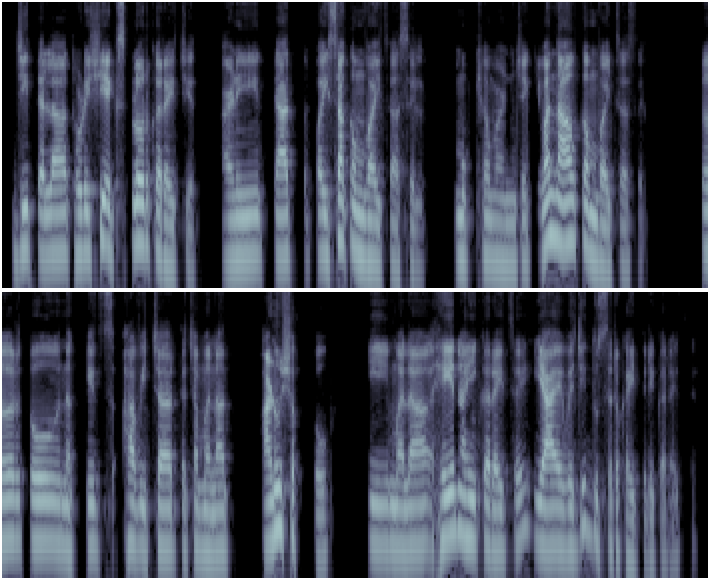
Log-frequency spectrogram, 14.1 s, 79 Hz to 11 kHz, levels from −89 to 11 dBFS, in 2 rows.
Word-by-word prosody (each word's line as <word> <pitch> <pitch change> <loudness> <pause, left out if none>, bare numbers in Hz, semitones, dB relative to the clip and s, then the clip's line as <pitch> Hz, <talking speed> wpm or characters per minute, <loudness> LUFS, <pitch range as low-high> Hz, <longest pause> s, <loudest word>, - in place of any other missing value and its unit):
जी 155 +2 +2
त्याला 145 0 +2
थोडीशी 145 +3 0
एक्सप्लोर 170 +2 +3
करायची 120 -5 -1
आहेत 110 - -14 0.3
आणि 135 +1 0
त्यात 140 0 0
पैसा 140 +5 +4
कमवायचा 130 -5 -1
असेल 115 0 -10 0.4
मुख्य 135 +1 -5
म्हणजे 125 -1 -5
किंवा 160 +7 +2
नाव 180 -2 +6
कमवायचं 125 -7 -1
असेल. 110 - -19 0.6
तर 155 +1 +2
तो 150 -1 +1
नक्कीच 140 0 -6
हा 145 0 +1
विचार 135 +1 0
त्याच्या 135 0 -7
मनात 130 0 -1 0.4
आणू 170 +6 +8
शकतो 140 -9 -3
की 140 +3 -7
"मला 135 0 +1
हे 155 +5 +6
नाही 170 -3 +2
करायच 130 -2 -2
आहे, 165 +5 -6
याऐवजी 135 +2 +4
दुसरं 155 -5 -7
काहीतरी 110 0 -9
करायच 105 0 -16
आहे." - - -32
140 Hz, 155 wpm, -24 LUFS, 130-150 Hz, 0.6 s, आणू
